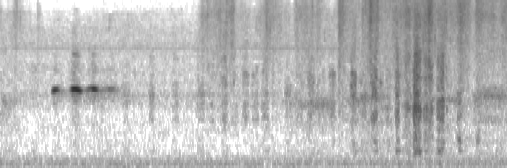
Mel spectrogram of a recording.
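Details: Male German Shepherd puppy: a brief high whistly whine near the start, then soft breathy panting bursts that grow louder and rougher toward the end, over a steady low background rumble.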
